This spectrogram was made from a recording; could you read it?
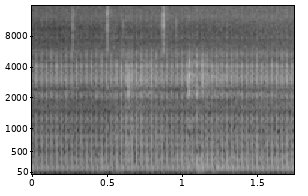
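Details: Peavey XR684 PA head being serviced after retirement: a low hum pulses fast and evenly, roughly fifteen times a second, as the amplifier flutters; cause not yet clear.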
